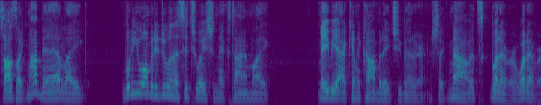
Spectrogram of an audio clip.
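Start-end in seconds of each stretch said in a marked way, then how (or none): 6.0-7.2 mock-annoyed tone, much lower. Retelling her reply after he apologized and offered to do better, mock-annoyed. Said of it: "She's pretty pissed off".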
